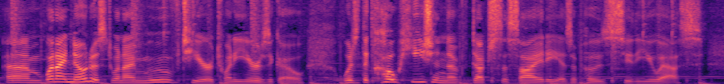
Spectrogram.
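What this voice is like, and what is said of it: American English accent. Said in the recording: “as you can probably hear from my voice, I am American”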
